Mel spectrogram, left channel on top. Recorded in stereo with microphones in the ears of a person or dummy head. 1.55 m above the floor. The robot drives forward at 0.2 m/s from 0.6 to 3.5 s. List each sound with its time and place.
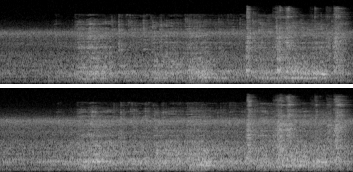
0.5 s crushing: 85° left, 9 m
2.5 s cutlery clinking: 35° left (ahead or behind), 4.5 m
